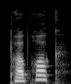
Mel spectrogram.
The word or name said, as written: poprock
